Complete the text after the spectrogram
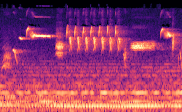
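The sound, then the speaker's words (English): A streaky brown North American sparrow sings clearly, opening with a few separated whistled notes, then breaking into a quick run of repeated trilling notes before ending on more drawn-out whistles, over a steady low background hum. “They usually begin their song slowly, with spacing between notes, and then continue with faster notes and trills.”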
